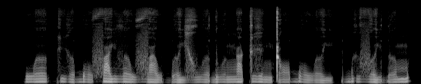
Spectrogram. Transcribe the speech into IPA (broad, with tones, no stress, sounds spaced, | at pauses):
w əː˧˥ k i˨˩ ə̯ ɓ o˨˩˦ f a˧ j l ə˨˩˨ w v a˨˩ w ɓ ə˨˩˨ j ɣ u˨˩ ə̯ ɗ u˧ ə̯ ŋ a˦˥ k̚ ɣ e˨˩ ŋ ʈ ɔ˧˥ ɓ o˨˩ w ə˨˩ j | ɓ ɨ˧ v ə˨˩ j ɗ ə˧˥ m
